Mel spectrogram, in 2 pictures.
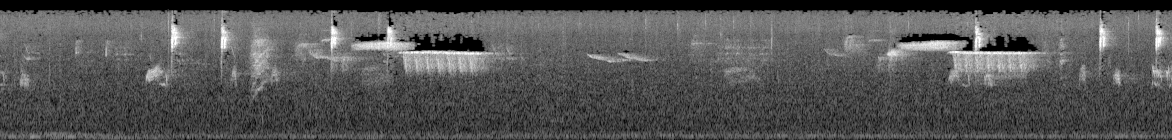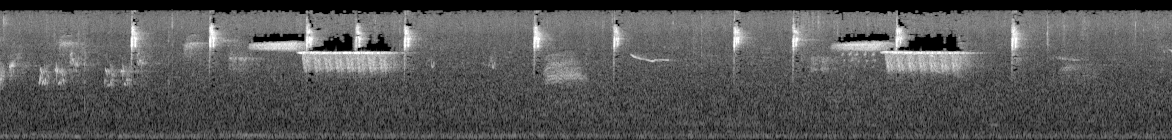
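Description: Wild songbirds: a short trilled phrase repeated about every seven seconds, with scattered sharp chirps between, over a faint steady low hum.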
